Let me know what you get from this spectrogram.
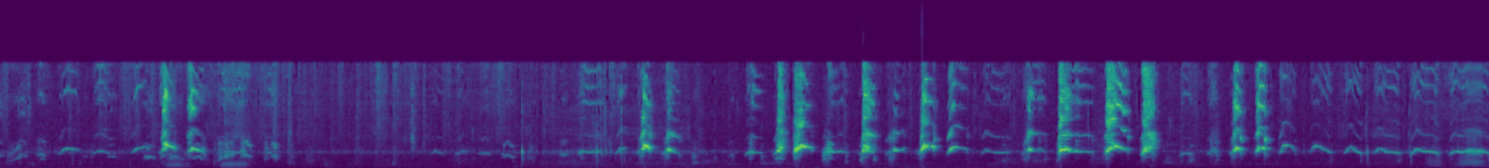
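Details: Miniature Pinscher puppies, four and a half weeks old, playing together: a litter's high arched whines and sharp yips, sparse at first, then crowding densely in overlapping bursts, over a steady faint background hum.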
